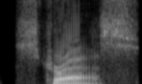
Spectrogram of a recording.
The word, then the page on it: stress: American English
